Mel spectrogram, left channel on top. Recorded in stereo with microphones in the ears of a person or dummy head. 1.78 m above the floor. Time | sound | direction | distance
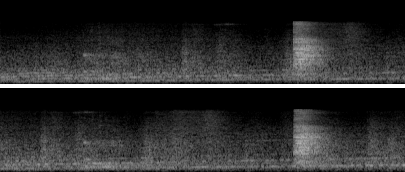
0.8 | a toilet flushing | 25° left (ahead or behind) | 6 m
2.9 | a clap | 35° left (ahead or behind) | 4.5 m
